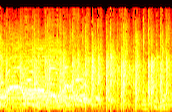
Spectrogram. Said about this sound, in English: First of all, I want everybody to give a round of applause so they know we do actually have an audience tonight.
